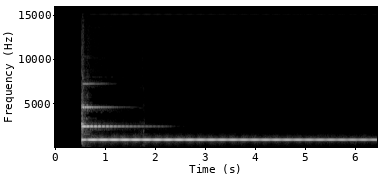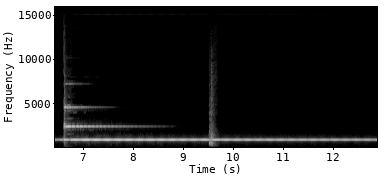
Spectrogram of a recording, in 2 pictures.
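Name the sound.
bell ringing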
